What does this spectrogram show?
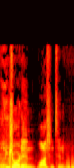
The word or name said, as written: JORDAN WASHINGTON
